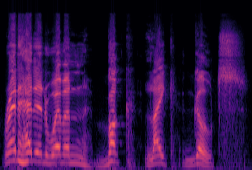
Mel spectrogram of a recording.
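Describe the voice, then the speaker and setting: A man voicing a boisterous, mocking young man who speaks loudly and theatrically. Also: sing-song, takes it slowly, no room sound, studio quality, full character voice. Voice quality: loud, high, mock-solemn.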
